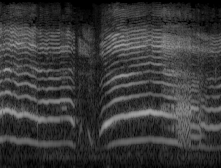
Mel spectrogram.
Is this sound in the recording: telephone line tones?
no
